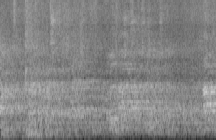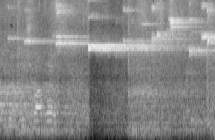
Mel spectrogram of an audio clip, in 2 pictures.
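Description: Men call out to each other in a large echoing hall.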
